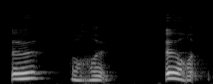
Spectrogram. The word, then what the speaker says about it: Heureux: un /ø/ fermé et le X final est encore une fois une consonne muette. La dernière consonne du mot ne se prononce pas. Donc on a le mot Heureux.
